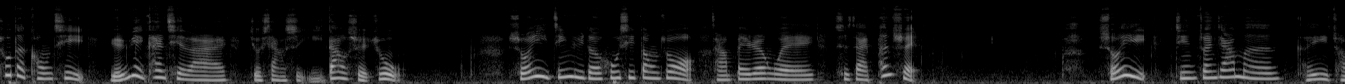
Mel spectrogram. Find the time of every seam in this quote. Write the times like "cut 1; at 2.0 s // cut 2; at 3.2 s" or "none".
cut 1; at 7.1 s // cut 2; at 11.0 s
